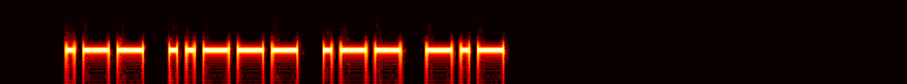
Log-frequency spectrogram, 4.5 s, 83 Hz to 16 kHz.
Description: Morse code, heard as a keyed tone, about 28 wpm, 700 Hz. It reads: W2WK
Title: USA Call Signs - 4 Characters - Repeated 3x - 28wpm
